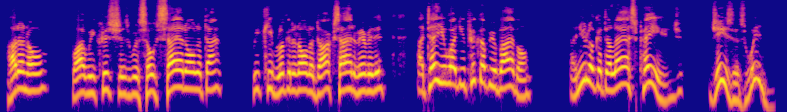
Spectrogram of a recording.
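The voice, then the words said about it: Put-on Southern preacher accent. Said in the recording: “you got to preach with a southern accent.”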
